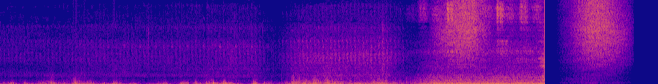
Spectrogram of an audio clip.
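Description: Strong wind gusts and buffets outdoors.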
